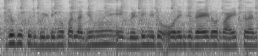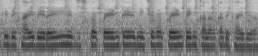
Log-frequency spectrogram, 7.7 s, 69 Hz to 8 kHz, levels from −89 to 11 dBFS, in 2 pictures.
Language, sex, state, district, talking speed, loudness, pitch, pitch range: Hindi, female, Bihar, Samastipur, 280 wpm, -16 LUFS, 175 Hz, 170-180 Hz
